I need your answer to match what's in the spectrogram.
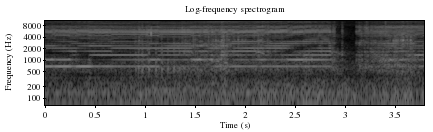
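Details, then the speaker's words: Traxxas TRX6 crawler with a fast, powerful front steering servo: a steady high-pitched whine over the motor hum whenever the servo is under load while crawling. "you hear that Servo good Lord anytime it gets pressure put on it it makes a humming hear it I mean it's a super powerful fast servo"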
